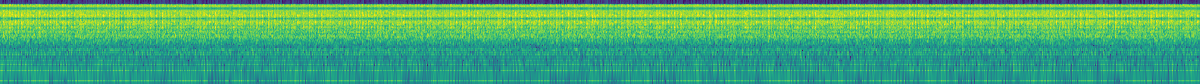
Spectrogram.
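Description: An engine idles steadily up close.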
